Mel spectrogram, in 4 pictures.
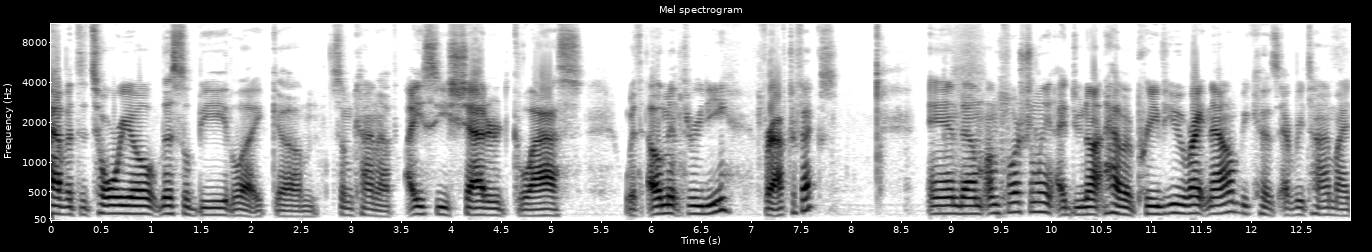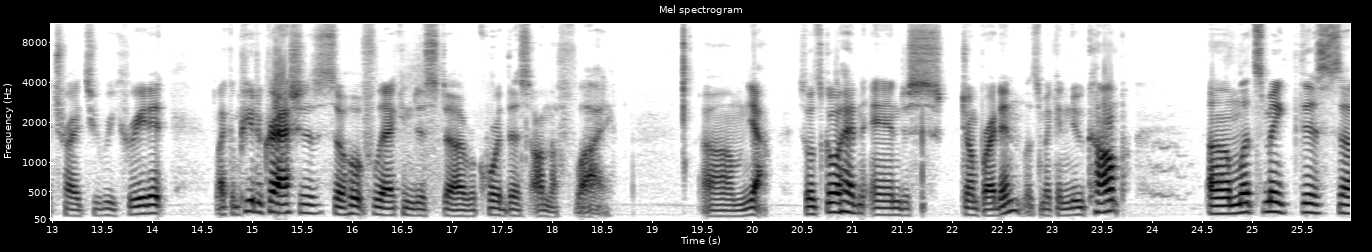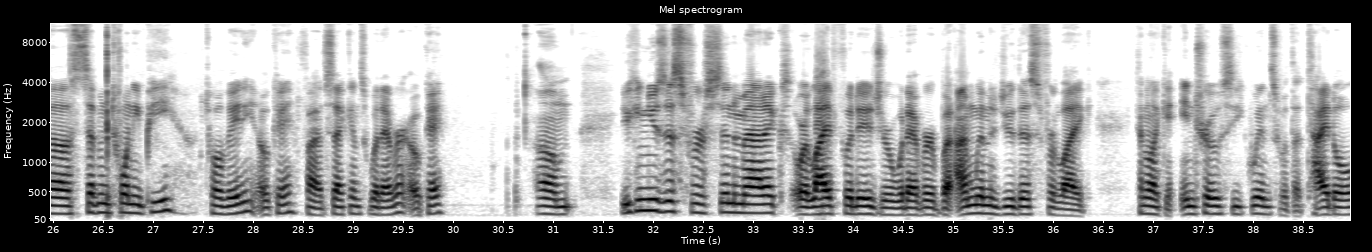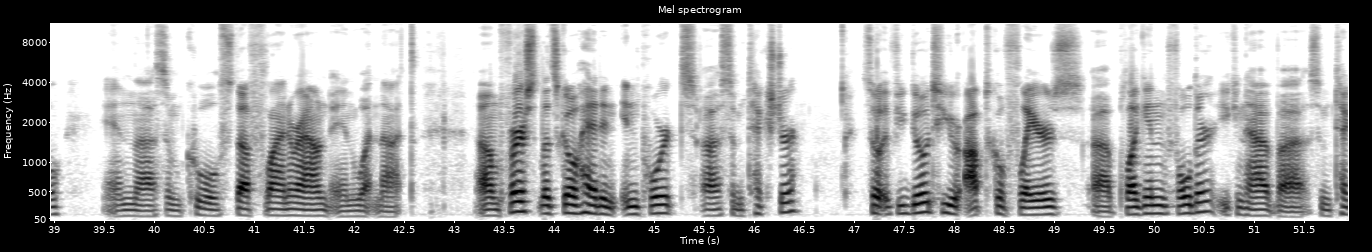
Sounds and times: Speech: 0:00.0 - 0:18.7, 0:19.3 - 0:23.9, 0:24.6 - 0:30.0, 0:30.7 - 0:51.9.

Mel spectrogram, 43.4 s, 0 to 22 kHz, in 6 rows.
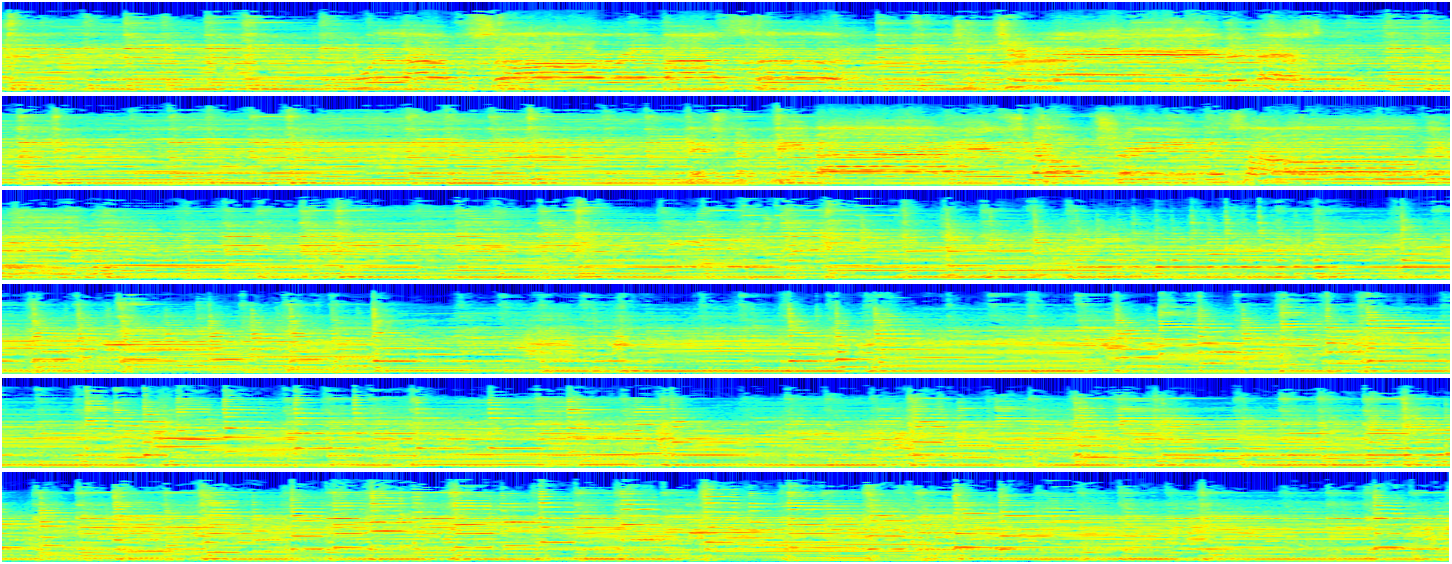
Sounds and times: Acoustic guitar: 0:00.0 - 0:43.4
Bass guitar: 0:00.0 - 0:43.4.

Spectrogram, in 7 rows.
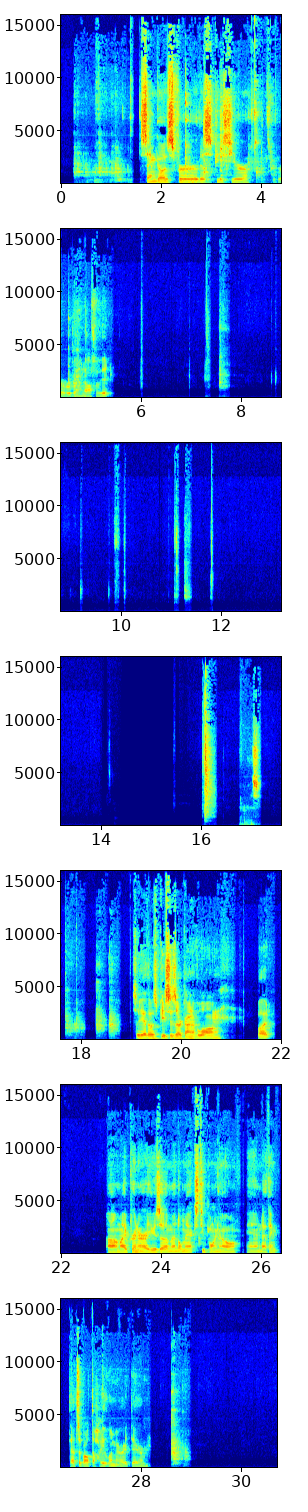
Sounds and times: Speech: 0:01.6 - 0:05.4, 0:16.8 - 0:17.2, 0:19.0 - 0:21.0, 0:21.6 - 0:21.9, 0:22.9 - 0:28.2.

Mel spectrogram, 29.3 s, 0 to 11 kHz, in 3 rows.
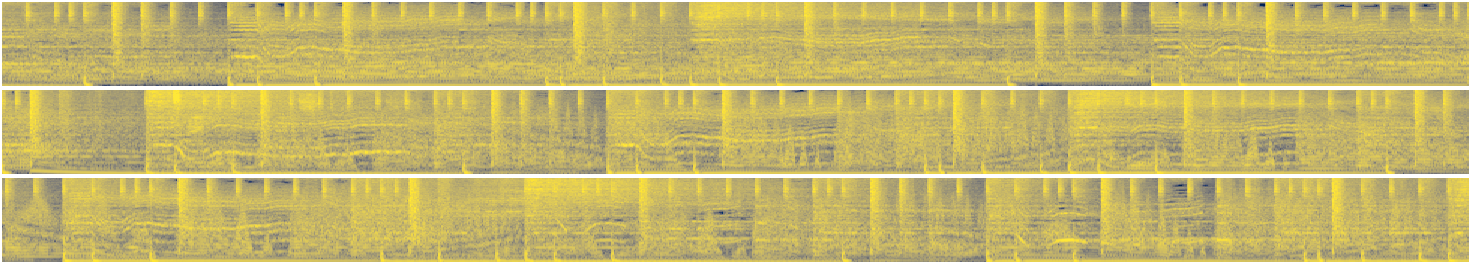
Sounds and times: Dubstep: 0:00.0 - 0:29.3.

